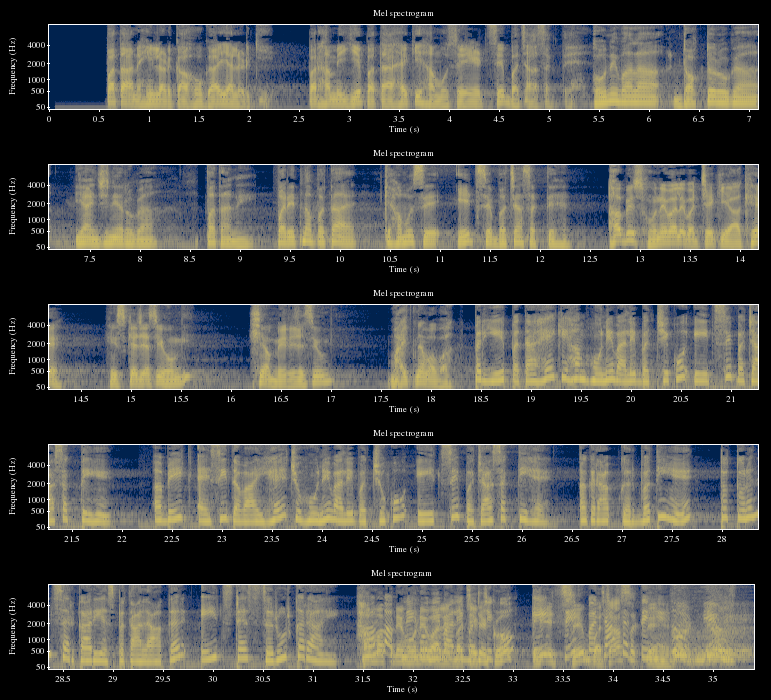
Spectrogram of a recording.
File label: Couple Hindi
